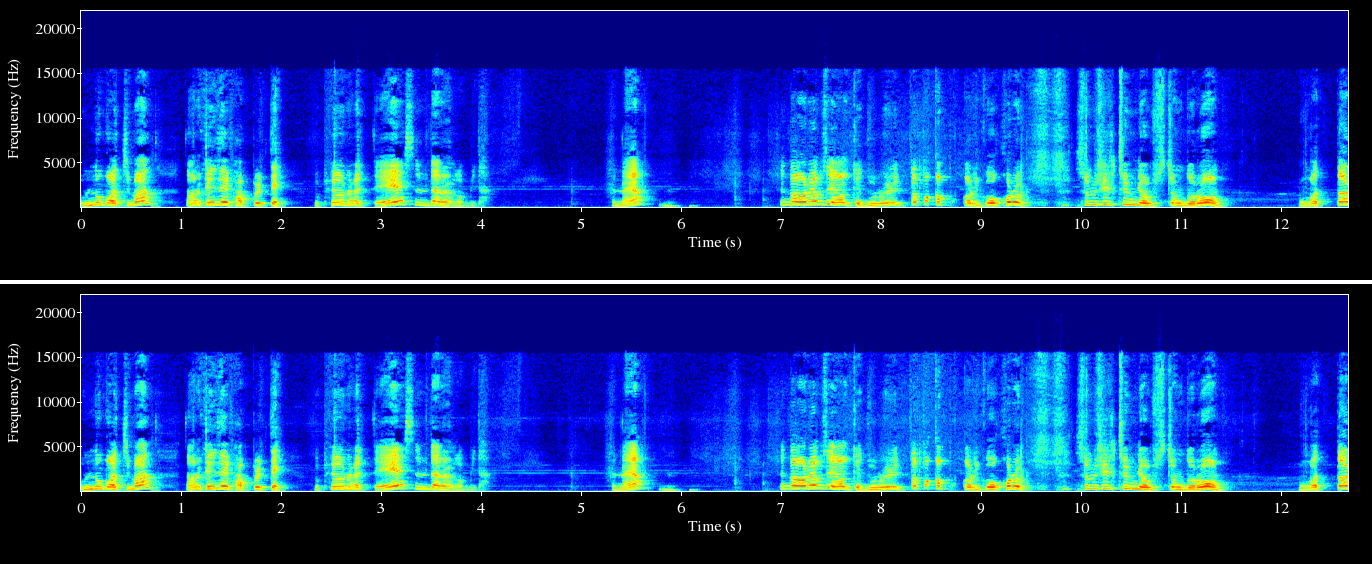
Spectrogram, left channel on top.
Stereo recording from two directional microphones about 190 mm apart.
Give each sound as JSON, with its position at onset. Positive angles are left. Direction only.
{"t": 0.0, "sound": "a woman's voice", "side_deg": 25}
{"t": 5.4, "sound": "a woman's voice", "side_deg": 20}
{"t": 6.9, "sound": "a woman's voice", "side_deg": 25}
